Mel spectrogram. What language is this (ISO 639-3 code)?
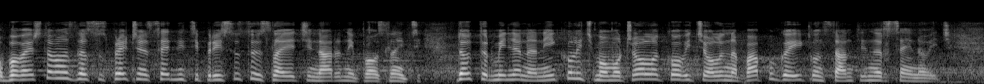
srp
